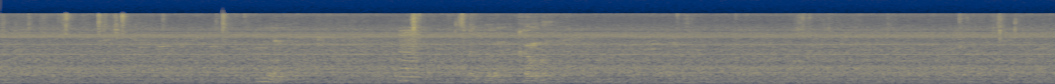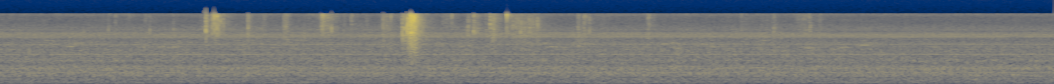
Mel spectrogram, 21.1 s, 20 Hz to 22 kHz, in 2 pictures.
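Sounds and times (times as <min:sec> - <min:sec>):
mechanical room hum: 0:00.0 - 0:21.0.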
